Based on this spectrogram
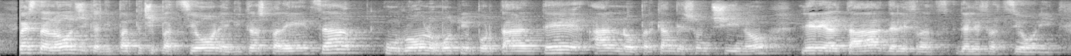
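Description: A man's fairly high, fairly even voice at a very slow pace, with audible room echo. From Lombardy, Italy. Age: 50s. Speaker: mayoral candidate, architect and teacher. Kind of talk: interview answers, political campaign talk. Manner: formal, somewhat halting with fillers. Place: home room. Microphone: webcam.

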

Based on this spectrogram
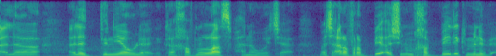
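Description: Somewhat breathy speech at a fairly quick pace, with a dry sound and no echo. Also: man. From Morocco. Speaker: interviewee telling life story; interviewee. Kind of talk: testimony. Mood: somber, reflective. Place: street. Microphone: handheld.

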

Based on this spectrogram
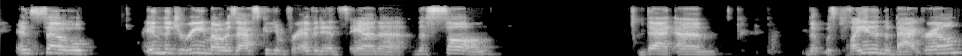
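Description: A woman speaks at a fairly slow pace with long, frequent pauses and ordinary pitch variation. The background is quiet. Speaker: group call host. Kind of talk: personal storytelling to a group. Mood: warm, animated storytelling. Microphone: video call.

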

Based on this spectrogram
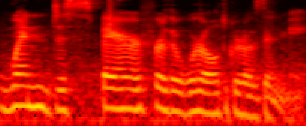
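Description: Over light background noise, a woman talks at a very slow pace in a gentle tone. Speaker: video creator and poetry reader. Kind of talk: poem reading, calm and warm, framed by casual joking chat. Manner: slow, gentle, sincere reading; casual, chatty, self-deprecating, joking. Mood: calm, soft, playful asides. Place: home room. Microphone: phone near.

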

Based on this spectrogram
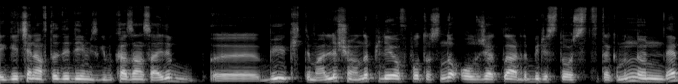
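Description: A man's dark, mellow tone. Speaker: football betting tipster. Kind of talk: sports betting analysis monologue. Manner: frequent filler hesitations.

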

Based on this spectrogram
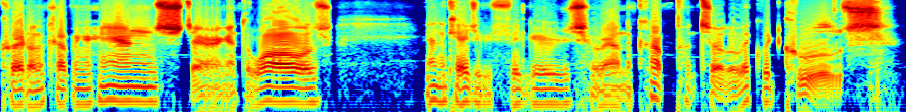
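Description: Against noticeable background noise, a man talks at a fairly slow pace in a very deep, low pitch. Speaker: gaming YouTuber. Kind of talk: gameplay commentary, reading the game's second-person horror narration aloud. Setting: solo gameplay recording. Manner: casual, self-mocking.

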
